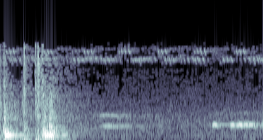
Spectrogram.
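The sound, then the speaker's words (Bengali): Doors being shut: two heavy thuds with sharp clicks in the first second, followed by a quiet stretch with faint, sustained tonal sounds. “সকলেই ঘরে গিয়ে দরজা বন্ধ করল।”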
